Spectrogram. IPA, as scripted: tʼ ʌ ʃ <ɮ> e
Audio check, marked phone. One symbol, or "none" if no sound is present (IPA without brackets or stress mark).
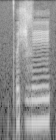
ɮ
